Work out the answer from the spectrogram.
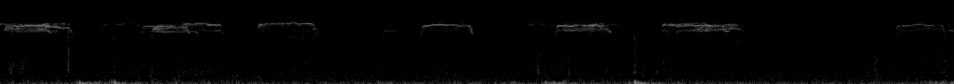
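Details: Little owl at its nest as the male brings food during an attack: thin, very high screechy calls, each about half a second long, repeated roughly once a second over a low background rumble.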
